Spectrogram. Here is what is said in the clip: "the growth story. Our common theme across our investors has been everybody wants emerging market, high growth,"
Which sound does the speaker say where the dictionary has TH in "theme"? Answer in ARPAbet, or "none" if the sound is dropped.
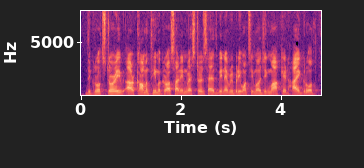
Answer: T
